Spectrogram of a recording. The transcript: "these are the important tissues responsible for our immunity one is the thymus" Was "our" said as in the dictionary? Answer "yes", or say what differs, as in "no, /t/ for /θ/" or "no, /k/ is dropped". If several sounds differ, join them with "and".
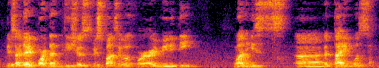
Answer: no, /w/ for /ɹ/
